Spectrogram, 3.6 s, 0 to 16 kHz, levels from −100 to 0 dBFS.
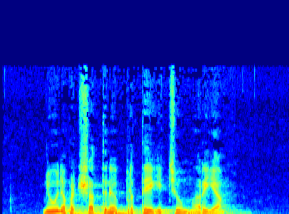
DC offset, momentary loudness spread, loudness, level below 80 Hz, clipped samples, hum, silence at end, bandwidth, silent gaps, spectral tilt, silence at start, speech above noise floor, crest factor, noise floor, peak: under 0.1%; 8 LU; -27 LUFS; -50 dBFS; under 0.1%; none; 0.75 s; 11.5 kHz; none; -7 dB/octave; 0.55 s; 43 dB; 18 dB; -68 dBFS; -10 dBFS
